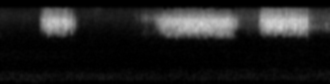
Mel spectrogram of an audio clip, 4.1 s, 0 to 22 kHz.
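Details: Omocestus haemorrhoidalis, the Rotleibiger Grashüpfer, singing at Mörnsheim, Germany, on 12 August 2021, picked up with a Pettersson D 100 ultrasound detector: three high, hissing buzzy bursts, the middle one longest, separated by short silences.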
